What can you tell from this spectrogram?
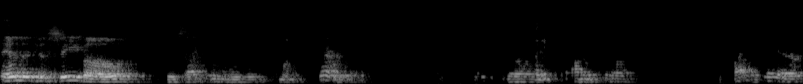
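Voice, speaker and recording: A man at a very slow pace, with long, frequent pauses and big swings in loudness. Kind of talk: public talk with slides.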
